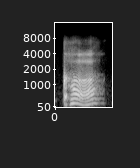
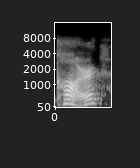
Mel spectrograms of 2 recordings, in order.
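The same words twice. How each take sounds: First: The final r is silent, British style. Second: The final r is pronounced.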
